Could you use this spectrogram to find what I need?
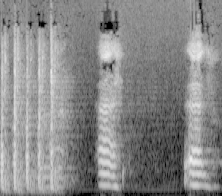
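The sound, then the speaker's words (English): A quick run of about five knocks on a door wakes a sleeper, followed by two short spoken replies separated by silence. “And then a knock on the door wakened me.”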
